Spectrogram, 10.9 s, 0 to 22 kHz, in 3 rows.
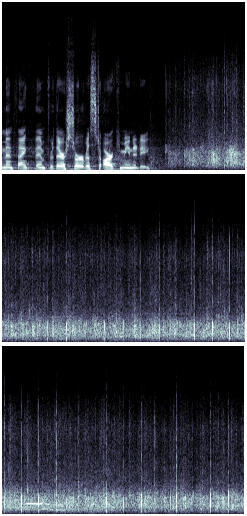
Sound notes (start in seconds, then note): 6.7 applause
